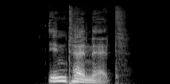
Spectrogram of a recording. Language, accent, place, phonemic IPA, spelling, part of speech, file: German, Germany, Berlin, /ˈɪntɐnɛt/, Internet, noun, De-Internet.ogg
- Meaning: internet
